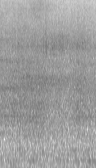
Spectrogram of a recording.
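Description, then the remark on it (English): A large garbage truck rumbles steadily in the distance as it handles its bins, a low, continuous engine drone with a broad wash of road noise and no distinct clanks standing out. “In the distance, a large vehicle rumbled and clanked, garbage truck engaging in intercourse with its bins.”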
